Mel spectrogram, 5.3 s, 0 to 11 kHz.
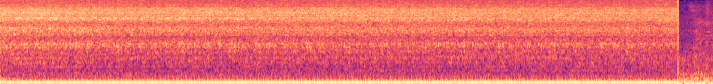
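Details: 1988 Cadillac Brougham after fitting new Walker bolt-in one-piece exhaust and muffler replacing rotted original; deep steady low rumble at smooth even idle, no ticking, rattles or blowing leaks, healthy until engine shuts off.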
